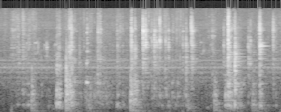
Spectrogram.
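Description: Hands handling the metal drum and lid of a chainsaw-driven ore sample mill with the saw not running: irregular clicks, scrapes and a few sharp clanks, two about a second in, one at two seconds and two more past three seconds.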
